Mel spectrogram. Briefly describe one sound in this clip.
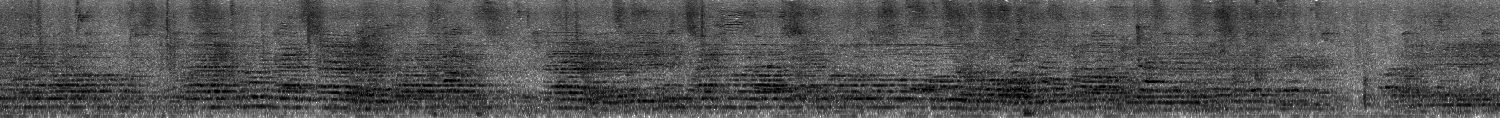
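A man chants slowly, echoing in a large hall.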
